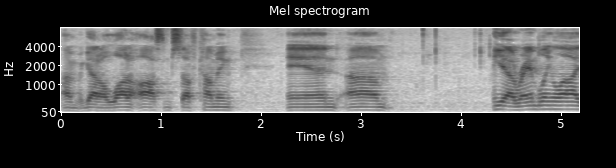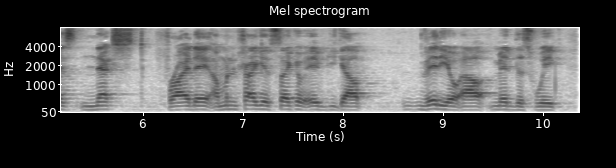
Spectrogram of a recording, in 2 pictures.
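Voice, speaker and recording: This man hosts a video channel about model airports, and his voice-over is casual, earnest and unscripted, wandering as he goes. His voice sits mid-range with a darkish, level tone and a measured pace.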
